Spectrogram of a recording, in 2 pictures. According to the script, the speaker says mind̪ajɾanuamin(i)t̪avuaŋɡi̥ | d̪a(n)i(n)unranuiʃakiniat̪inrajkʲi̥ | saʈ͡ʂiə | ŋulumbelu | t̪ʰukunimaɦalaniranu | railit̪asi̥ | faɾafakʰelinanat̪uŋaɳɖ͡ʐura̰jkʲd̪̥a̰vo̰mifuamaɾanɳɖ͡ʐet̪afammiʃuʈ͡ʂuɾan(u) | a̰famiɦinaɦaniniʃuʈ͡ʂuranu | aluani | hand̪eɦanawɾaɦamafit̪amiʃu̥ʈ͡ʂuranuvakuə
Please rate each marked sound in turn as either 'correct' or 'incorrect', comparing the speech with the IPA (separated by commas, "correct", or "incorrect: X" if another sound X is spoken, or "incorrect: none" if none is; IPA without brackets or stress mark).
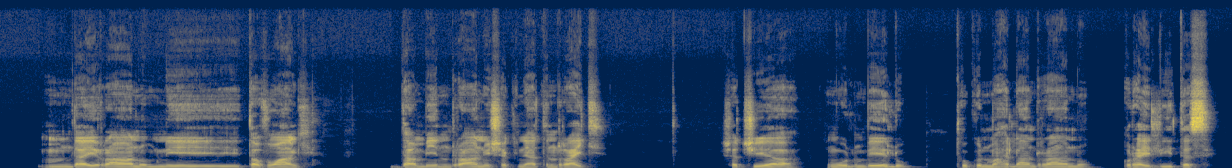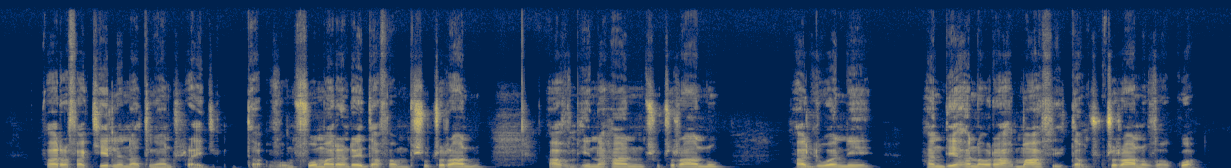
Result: correct, incorrect: m, correct, correct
